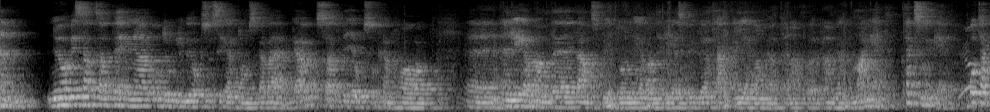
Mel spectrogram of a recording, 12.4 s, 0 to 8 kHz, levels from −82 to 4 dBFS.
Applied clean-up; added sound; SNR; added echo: neural separator model SepFormer DNS4.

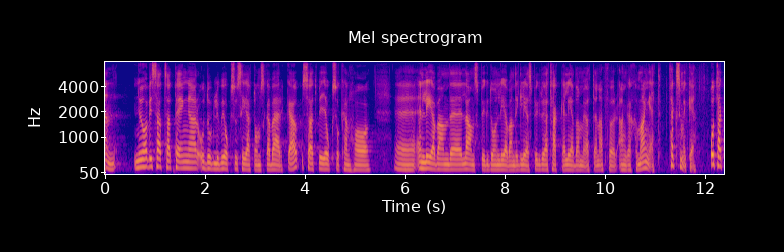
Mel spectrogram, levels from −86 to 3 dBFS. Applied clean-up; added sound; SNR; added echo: none; none; none; none.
